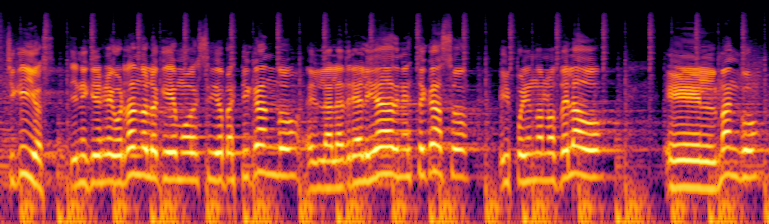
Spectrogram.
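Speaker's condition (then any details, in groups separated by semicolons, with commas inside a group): No condition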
